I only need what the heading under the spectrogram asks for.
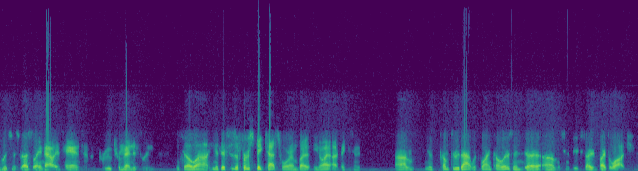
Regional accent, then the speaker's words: Reno, Nevada, United States; moved away as an adult; also born or lived in Arizona; I, I grew up in Reno, Nevada

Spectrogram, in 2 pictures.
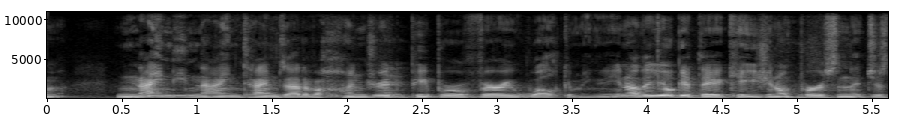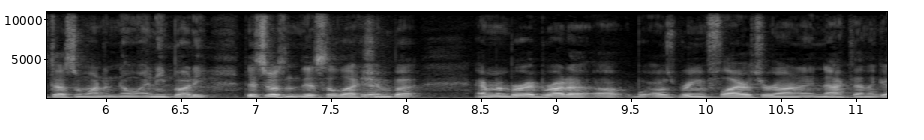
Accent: Utica, New York, United States; I'm from East Utica

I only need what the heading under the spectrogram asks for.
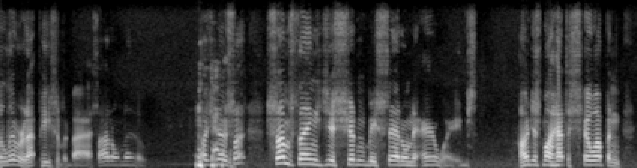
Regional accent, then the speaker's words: Alabama, United States; I was born and raised in Alabama, but I tour the world looking for monsters and scary shit.

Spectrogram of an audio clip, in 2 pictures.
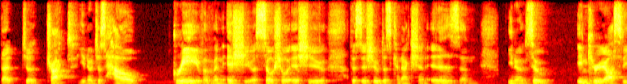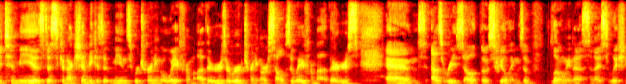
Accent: Hawaii, United States; now in Mojave Desert, United States; I grew up in Hawaii, like you mentioned, and I grew up in this, you know, multi-generational household.

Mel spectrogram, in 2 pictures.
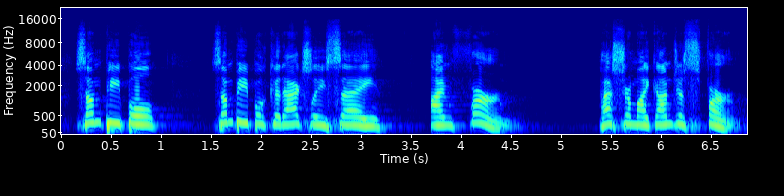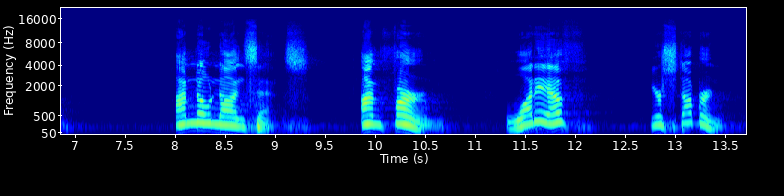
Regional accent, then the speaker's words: Canada; I, am from Canada, born and raised in Canada

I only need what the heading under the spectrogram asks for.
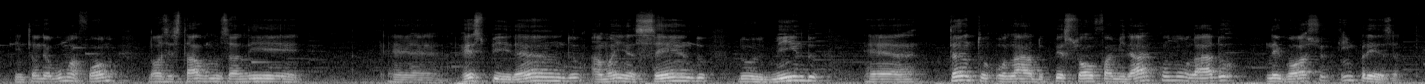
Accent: Curitiba, Paraná, Brazil; moved away as an adult; also born or lived in Provo, Utah, United States; Eu sou natural de Curitiba, capital do Paraná

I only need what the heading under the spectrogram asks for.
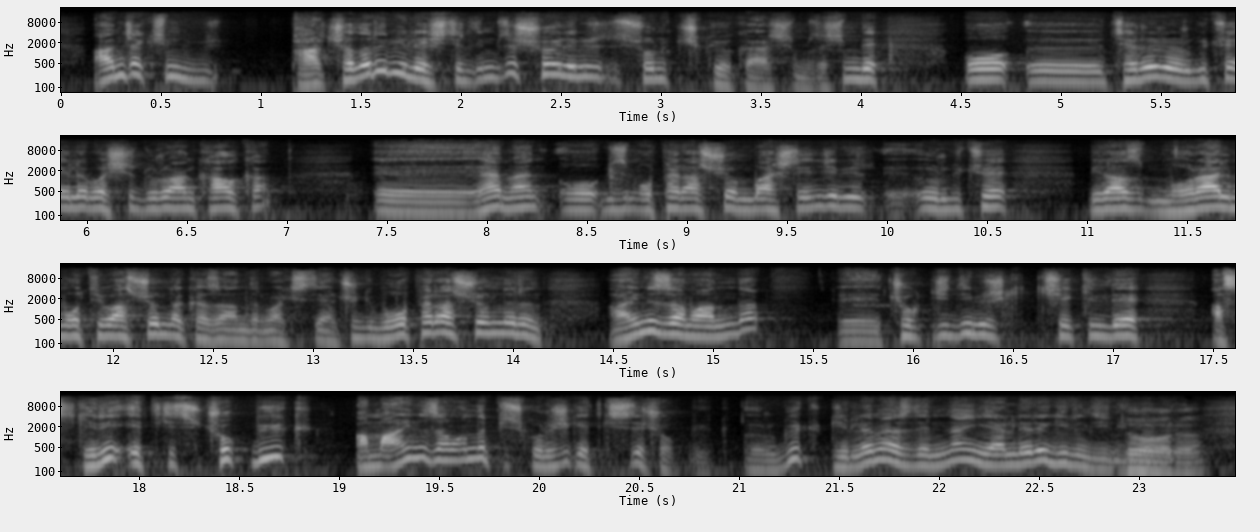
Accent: Muş Province, Turkey; Ben de oranın Muşluyum ben aslan Muşluyum.

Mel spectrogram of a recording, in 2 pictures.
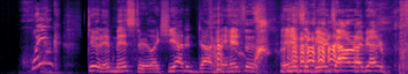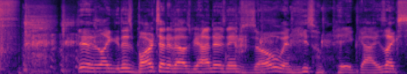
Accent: Brazil; moved away; Growing up in Brazil, that was pretty exotic.

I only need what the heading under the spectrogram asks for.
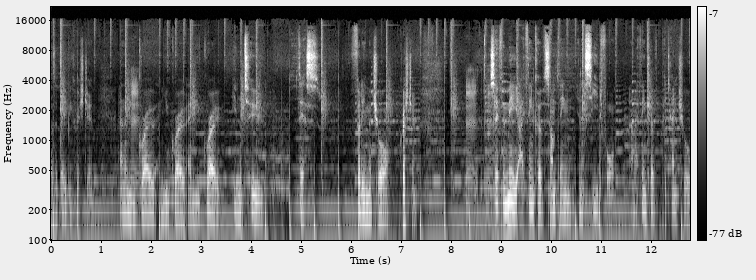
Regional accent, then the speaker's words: Nigeria; I'm Nigerian

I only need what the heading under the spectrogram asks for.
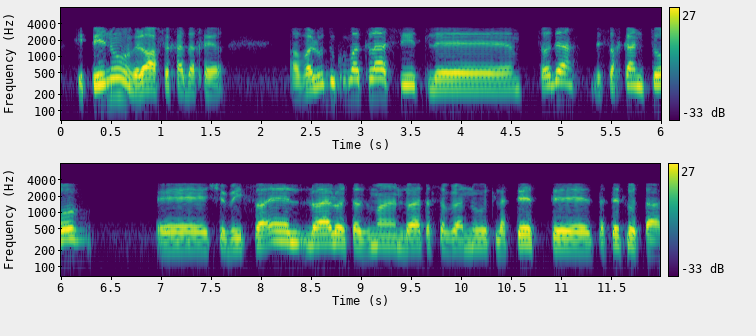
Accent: Israel; moved away as an adult; now in England

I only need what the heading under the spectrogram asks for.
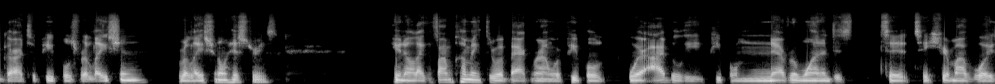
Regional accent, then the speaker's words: Philadelphia, Pennsylvania, United States; born and raised in West Philadelphia

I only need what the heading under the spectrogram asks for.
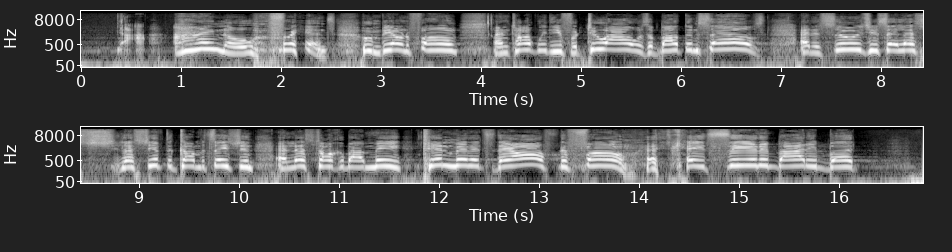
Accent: Louisiana, United States; growing up in Cushell, Louisiana

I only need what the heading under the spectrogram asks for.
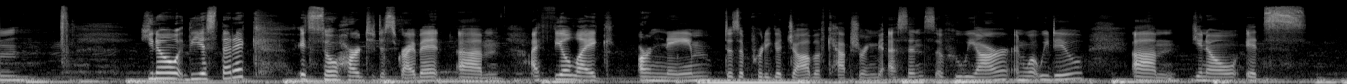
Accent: San Diego, California, United States; moved away; we're from San Diego

